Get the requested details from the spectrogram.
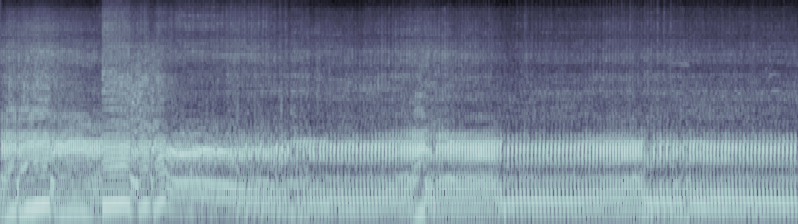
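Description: Tyres crunch over loose dirt.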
